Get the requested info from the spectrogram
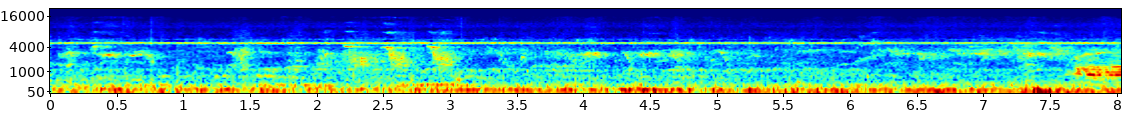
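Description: Birds chirping and calling in short, scattered notes over a constant high-pitched whine and a low background rumble; a voice starts near the end.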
